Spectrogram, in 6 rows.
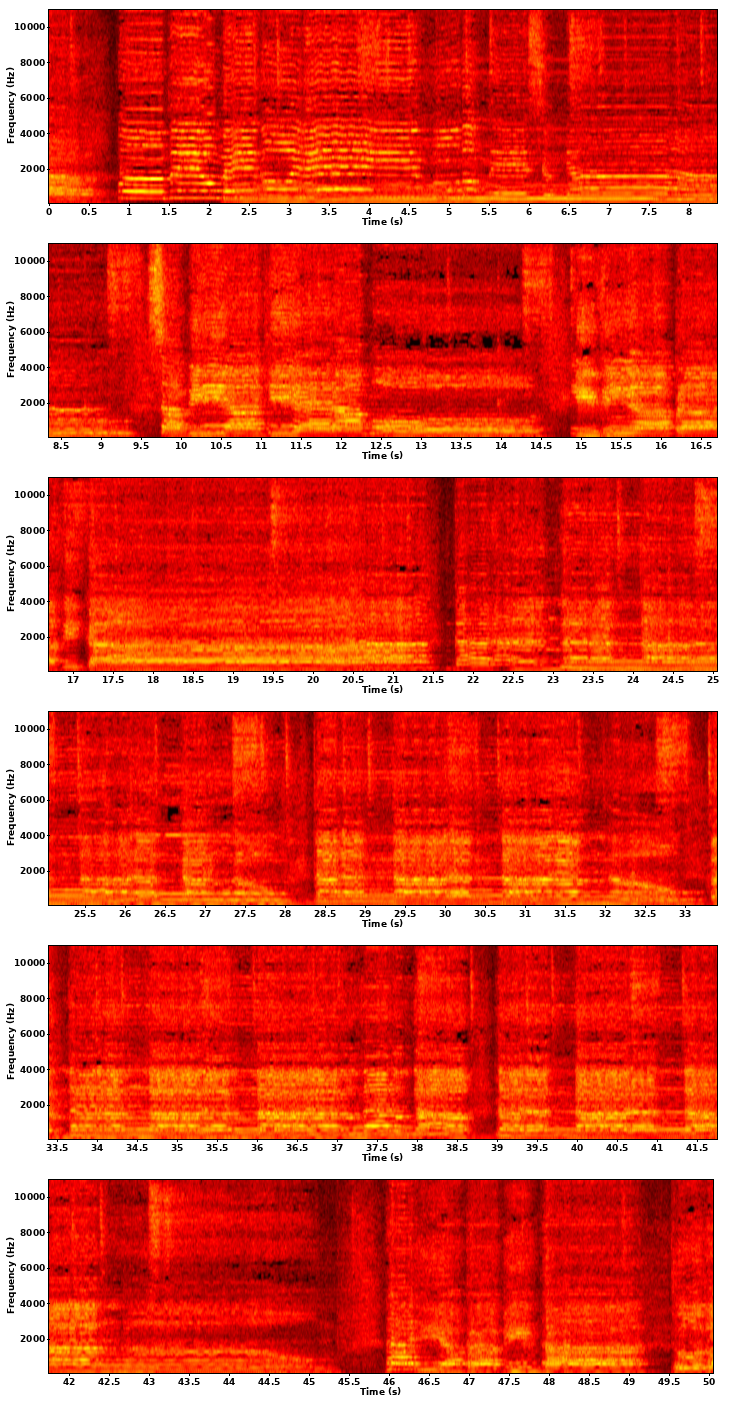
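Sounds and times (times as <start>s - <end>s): a cappella group singing harmony: 0.0s - 50.0s.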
